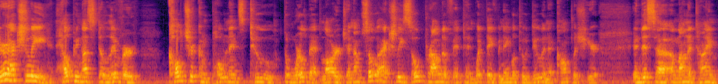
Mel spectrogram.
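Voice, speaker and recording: The voice moves at a fairly slow pace with ordinary pitch variation. Noticeable background noise and audible room echo are present. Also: man, fairly high pitch for a man. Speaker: museum general manager. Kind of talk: live stream talk. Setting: live stream from historical park. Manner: halting, many fillers.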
